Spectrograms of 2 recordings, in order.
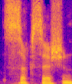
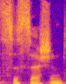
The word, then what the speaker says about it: succession: One, succession planning, not secession planning, because succession is different. Sorry, I mispronounced that.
